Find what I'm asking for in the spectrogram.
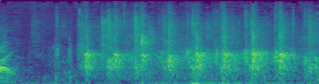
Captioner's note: audience applauds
